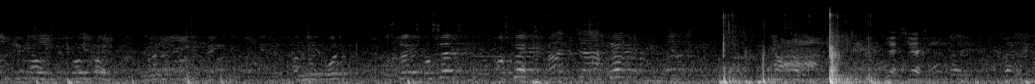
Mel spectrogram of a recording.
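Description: Players' voices calling across a five-a-side football pitch, with a few sharp thuds of the football being struck late on, the loudest just after eight seconds in.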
